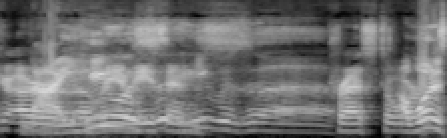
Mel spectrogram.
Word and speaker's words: Neeson: Don't say Liam Neehy. Neeson.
